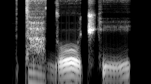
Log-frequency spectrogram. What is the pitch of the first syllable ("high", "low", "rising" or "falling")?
falling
